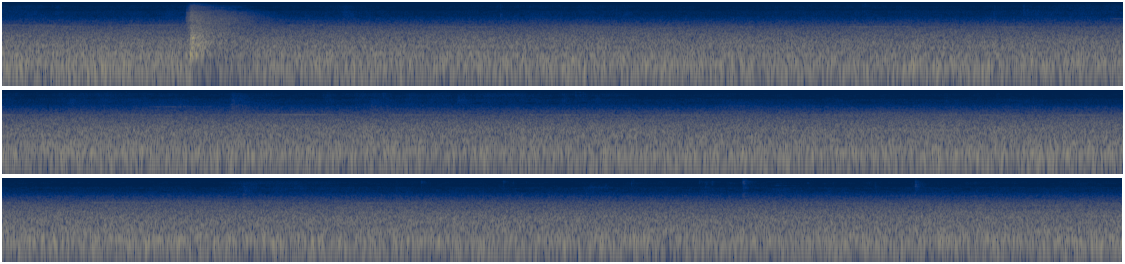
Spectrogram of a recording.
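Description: Steady noise of heavy freeway traffic, many vehicles passing in a continuous hum of tyres and engines, with one sharp click about a second in.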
